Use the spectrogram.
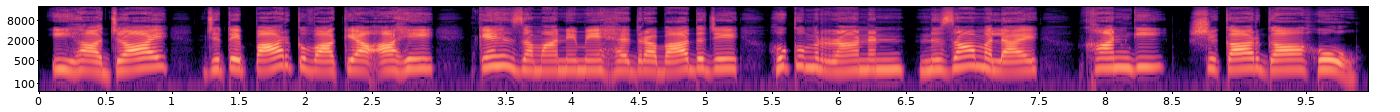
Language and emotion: Sindhi, neutral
